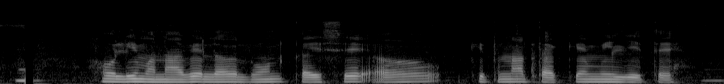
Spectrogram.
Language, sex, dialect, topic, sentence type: Magahi, male, Central/Standard, banking, question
